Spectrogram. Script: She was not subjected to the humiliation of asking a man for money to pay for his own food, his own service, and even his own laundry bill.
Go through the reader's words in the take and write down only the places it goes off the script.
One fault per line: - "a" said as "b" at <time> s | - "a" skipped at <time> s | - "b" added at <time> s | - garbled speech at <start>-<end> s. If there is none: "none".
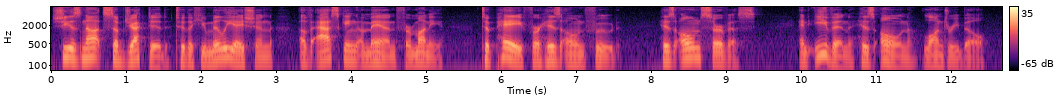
- "was" said as "is" at 0.2 s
